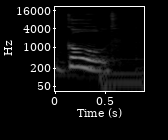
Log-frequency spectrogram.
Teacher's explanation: the dark L, in the word gold, can modify the goat vowel that comes before it and make it sound different and even make it a little bit hard to pronounce.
